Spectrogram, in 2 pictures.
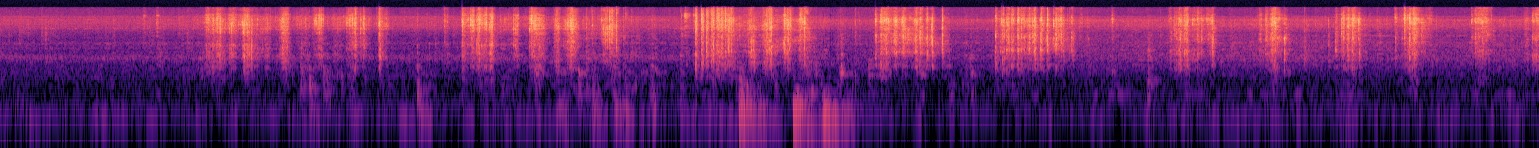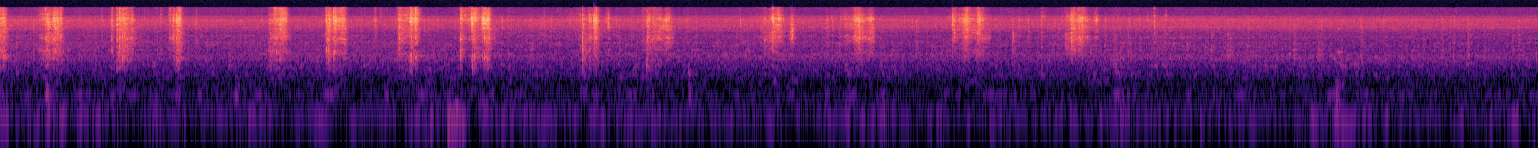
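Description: Kitchen knife cutting an onion held in the hand over a stainless steel pot, with chopped onion pieces dropping into the pot: a run of short, crisp cuts, busier in the first third and then a little over one a second.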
